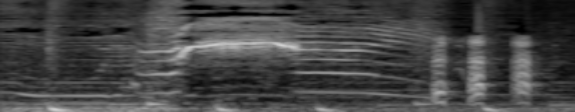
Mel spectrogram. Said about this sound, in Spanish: Y se enoja. ¿Por qué lloras? ¿Por qué lloras? ¿Qué quieres oír?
